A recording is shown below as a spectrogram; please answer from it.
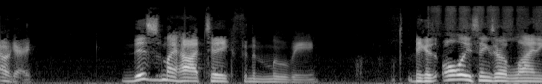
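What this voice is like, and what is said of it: Usual voice. Nothing is said of it.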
